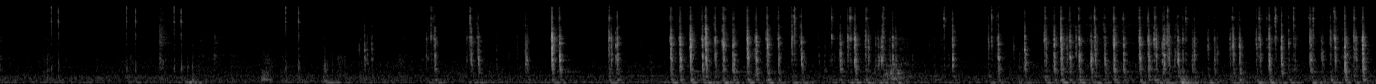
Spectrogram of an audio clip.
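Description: Fingertips type on a white plastic mechanical keyboard with round chrome-rimmed keycaps. Sparse, separate bright clacks at first give way to fast, dense bursts of typing after about six and a half seconds. Each click is short and sharp with almost no ring.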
